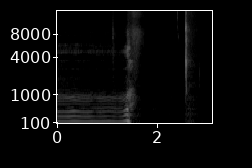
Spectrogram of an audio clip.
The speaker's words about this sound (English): What was that? A yawn.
